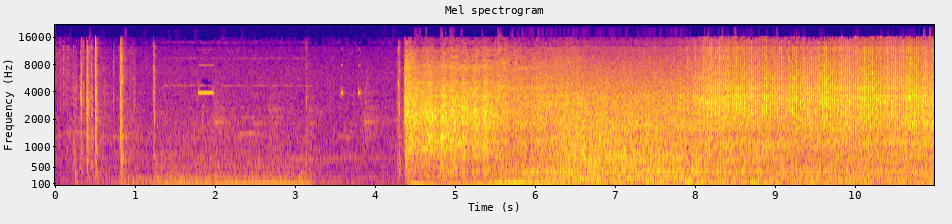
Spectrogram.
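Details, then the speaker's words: Engine at startup: loud, busy idle with a fast, rough knocking rattle that sounds like rod knock but is not; caused by the timing chain tensioner, already replaced once, letting the chain rattle. "and what it is actually it's the timing chain tensioner so it's actually right there those two bolts that thing I've actually replaced it"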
